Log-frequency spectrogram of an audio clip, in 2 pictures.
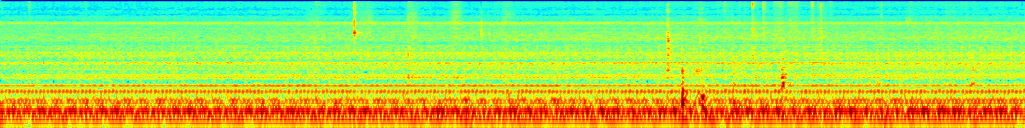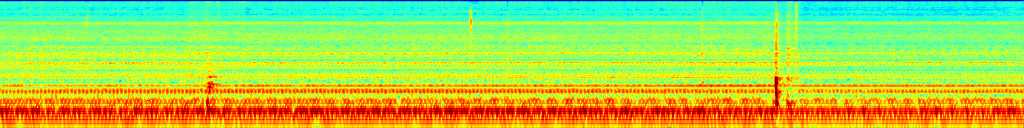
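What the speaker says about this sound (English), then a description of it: "Sorry, the compressor's so loud." A loud air compressor runs steadily in a workshop beside a car's drained fuel tank, a constant low mechanical drone with a few faint knocks and clicks over it and no voices.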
